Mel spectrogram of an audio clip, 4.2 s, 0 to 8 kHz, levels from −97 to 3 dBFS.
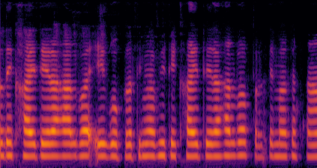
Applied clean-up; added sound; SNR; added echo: neural mask model DeepFilterNet 3.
